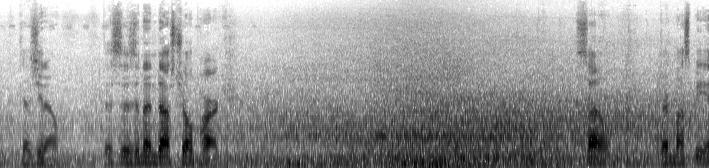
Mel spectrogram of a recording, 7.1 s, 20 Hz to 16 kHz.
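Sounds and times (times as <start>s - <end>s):
speech: 0.2s - 2.5s, 5.8s - 7.0s
truck rumbling past outdoors: 1.5s - 7.0s.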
